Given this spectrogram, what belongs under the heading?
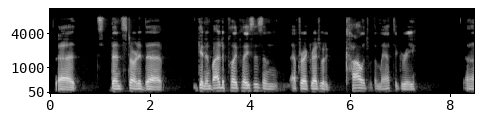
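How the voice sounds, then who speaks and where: Here is a man with a very deep, low pitch and an American accent. He speaks in a monotone, flat intonation. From Nebraska. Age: 30s. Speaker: rock musician and anti-trafficking worker. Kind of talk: interview conversation.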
